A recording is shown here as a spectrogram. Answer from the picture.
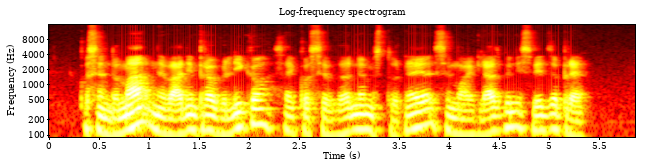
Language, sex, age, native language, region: Slovenian, male, 50-59, Slovenian, Central Slovenia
